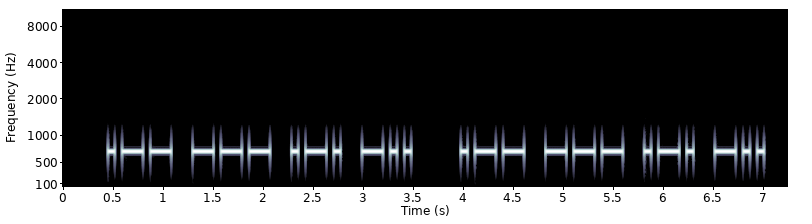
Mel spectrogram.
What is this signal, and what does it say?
Morse code, heard as a keyed tone, about 17 wpm, 700 Hz. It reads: WORD WORD
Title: Top 100 Words Repeated 17wpm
